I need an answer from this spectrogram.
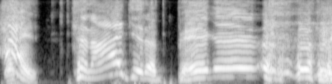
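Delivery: shrill, very high, very loud, drawn-out anime character voice. Imitating anime fans ordering food in Japan: imitating anime-style Japanese talk. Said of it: "they're talking anime Japanese".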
